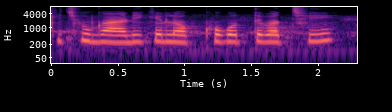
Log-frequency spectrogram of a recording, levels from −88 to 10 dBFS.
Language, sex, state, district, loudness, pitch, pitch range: Bengali, female, West Bengal, Alipurduar, -17 LUFS, 255 Hz, 250-270 Hz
